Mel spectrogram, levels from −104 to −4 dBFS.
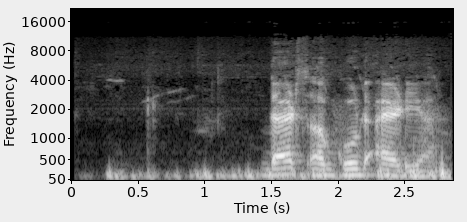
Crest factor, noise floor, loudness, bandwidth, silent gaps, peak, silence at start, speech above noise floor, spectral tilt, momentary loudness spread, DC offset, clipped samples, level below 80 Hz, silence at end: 18 dB; -41 dBFS; -16 LUFS; 10 kHz; none; -2 dBFS; 0.25 s; 24 dB; -7.5 dB/octave; 22 LU; under 0.1%; under 0.1%; -52 dBFS; 0 s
